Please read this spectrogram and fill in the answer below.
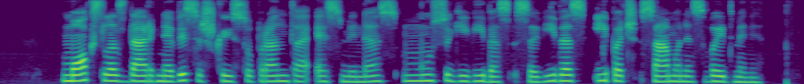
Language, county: Lithuanian, Šiauliai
